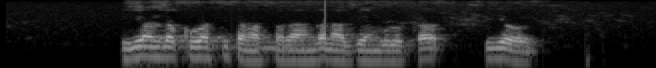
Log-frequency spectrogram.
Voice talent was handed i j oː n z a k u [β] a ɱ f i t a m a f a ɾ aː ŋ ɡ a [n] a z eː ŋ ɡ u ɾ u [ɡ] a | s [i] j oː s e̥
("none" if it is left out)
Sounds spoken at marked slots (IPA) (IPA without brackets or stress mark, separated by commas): β, n, k, i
